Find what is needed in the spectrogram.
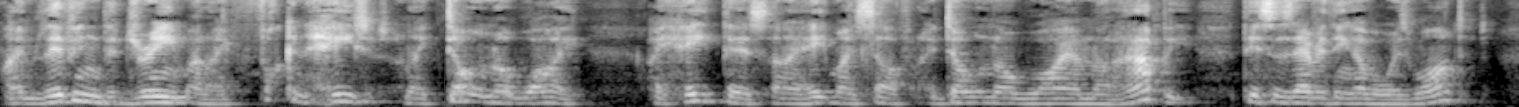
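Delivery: put-on shaking, trembling outburst. Retelling waking up one day and saying this: retelling own shaking outburst.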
